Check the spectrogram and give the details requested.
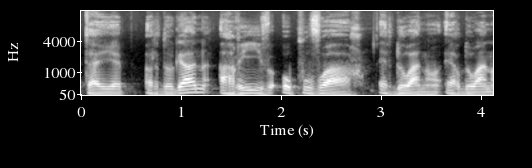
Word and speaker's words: Erdoğan: Monsieur Erdogan Rchep Tay Erdogan arrive au pouvoir Erdogan Erdogan en turc parce qu'il prononce pas le G.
